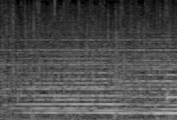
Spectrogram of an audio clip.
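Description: Rain falls in a foggy scene of the animated film The Book of Life, a soft, steady patter that sits under sustained tonal music with no voices.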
